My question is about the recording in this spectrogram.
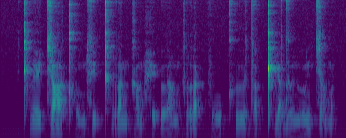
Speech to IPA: kʰ l eː˩˦ t͡ɕ aː˥˩ kʰ o˩˦ m s i˦˥ ʔ kʰ r a˧ ŋ k a˩˦ m h e˦˥ ʔ l a˧ m k r a˥˩ k̚ f uː˩˦ kʰ ɯː˨˩ d a˨˩ t̚ kʰ i˥˩ a̯ d ɯː˧ n l u˩˦ n t͡ɕ a˩˦ m

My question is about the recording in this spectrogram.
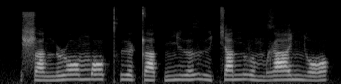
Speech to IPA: ʂ a˨˩˨ n ɹ ɔ˧ m ɔ˧˥ t̪ʰ ɨ˨˩ ə̯ ʈ a˨˩ t̚ ɲ ɨ˨˩˦ ə̯ ɣ ɨ˨˩˨ c a˧˥ n v ə˨˩ m ɣ aː˧˥ ɲ ɔ˨˩˦

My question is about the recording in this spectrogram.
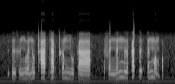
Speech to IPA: ʔ ɨ˨˩ x ɨ̰˧˨ ŋ u˨˩ ə̯ n u˨˦ t̪ʰ aː˦˥ t̚ z a˦˥ k̚ t̪ʰ ə˧ m ɲ u˨˩ k aː˨˩ | f ɛ˨˩ ŋ n ə˨˦ n m ɨ˧ ə̯ k a˦˥ t̚ ɣ ə˦˥ t̚ t̪ ə˨˦ n m ɔ̰˧˨ m ʔ

